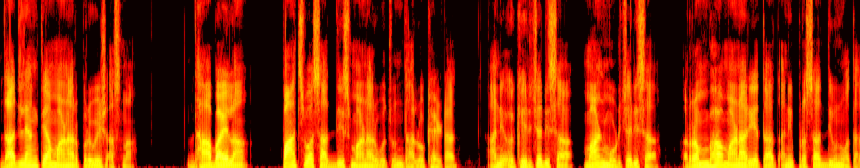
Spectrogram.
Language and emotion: Goan Konkani, neutral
